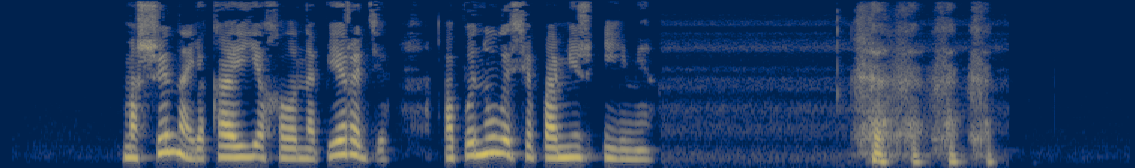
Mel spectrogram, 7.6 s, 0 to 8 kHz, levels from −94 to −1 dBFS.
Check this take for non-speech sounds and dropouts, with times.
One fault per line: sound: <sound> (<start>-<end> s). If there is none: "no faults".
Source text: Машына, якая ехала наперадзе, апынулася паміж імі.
sound: laugh (5.6-6.7 s)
